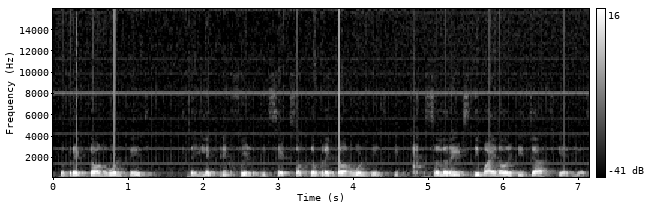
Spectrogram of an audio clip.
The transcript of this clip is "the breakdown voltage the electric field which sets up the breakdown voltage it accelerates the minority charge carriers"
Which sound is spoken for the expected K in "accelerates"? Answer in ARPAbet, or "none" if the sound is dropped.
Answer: K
